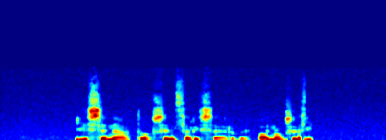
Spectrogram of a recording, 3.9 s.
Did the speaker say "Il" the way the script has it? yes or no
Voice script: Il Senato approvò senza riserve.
yes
